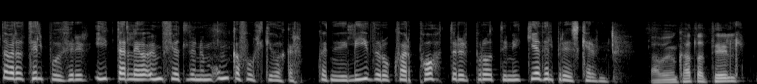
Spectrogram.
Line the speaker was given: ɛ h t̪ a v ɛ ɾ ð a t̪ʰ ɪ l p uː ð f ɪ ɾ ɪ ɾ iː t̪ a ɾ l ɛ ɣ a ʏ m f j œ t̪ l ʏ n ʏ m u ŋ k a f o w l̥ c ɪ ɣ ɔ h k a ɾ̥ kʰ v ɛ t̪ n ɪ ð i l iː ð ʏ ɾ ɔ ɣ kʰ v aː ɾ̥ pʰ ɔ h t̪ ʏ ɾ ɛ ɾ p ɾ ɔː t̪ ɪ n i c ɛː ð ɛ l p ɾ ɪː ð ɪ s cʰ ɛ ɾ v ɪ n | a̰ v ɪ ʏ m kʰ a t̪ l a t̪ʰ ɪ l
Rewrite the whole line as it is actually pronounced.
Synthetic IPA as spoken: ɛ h t̪ a v ɛ ɾ ð a t̪ʰ ɪ l p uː ð f ɪ ɾ ɪ ɾ iː t̪ a ɾ l ɛ ɣ a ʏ m f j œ t̪ l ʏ n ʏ m u ŋ k a f o w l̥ c ɪ ð ɔ h k a ɾ̥ kʰ v ɛ t̪ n ɪ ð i l iː ð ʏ ɾ ɔ ɣ kʰ v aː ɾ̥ pʰ ɔ h t̪ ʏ ɾ ɛ ɾ p ɾ ɔː t̪ ɪ n i c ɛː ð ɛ l p ɾ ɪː ð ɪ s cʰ ɛ ɾ v ɪ n | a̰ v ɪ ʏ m kʰ a t̪ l a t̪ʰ ɪ l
